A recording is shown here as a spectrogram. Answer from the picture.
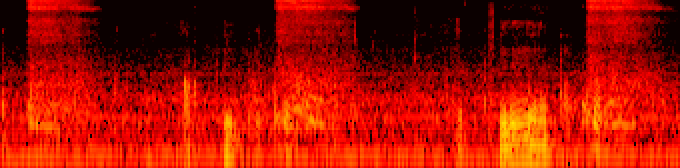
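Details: A French Bulldog snores late at night in raspy, hissing breaths, each roughly two to three seconds apart.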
